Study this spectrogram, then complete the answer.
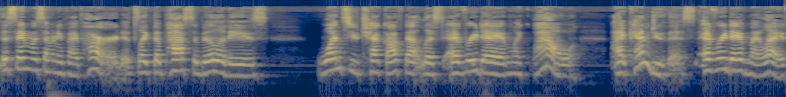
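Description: A woman with an ordinary speaking voice talks at a fairly quick pace, her fairly high pitch showing ordinary variation. The recording is very clean, with a silent background. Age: 40s. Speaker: salon owner and hairstylist. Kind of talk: casual interview chat.

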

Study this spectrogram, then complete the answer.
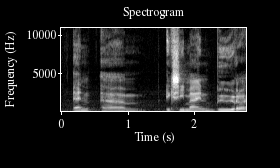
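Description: A fairly low-pitched man talks with monotone, flat intonation. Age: 40s. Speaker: podcast host and business coach. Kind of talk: solo podcast monologue. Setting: empty office.

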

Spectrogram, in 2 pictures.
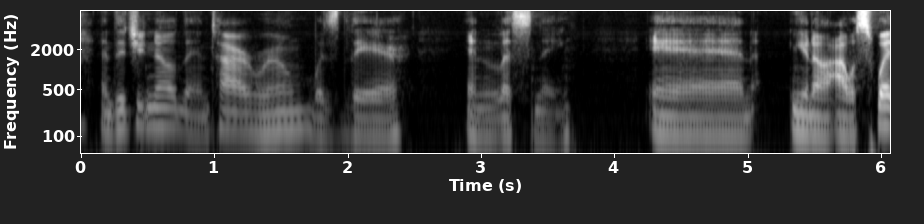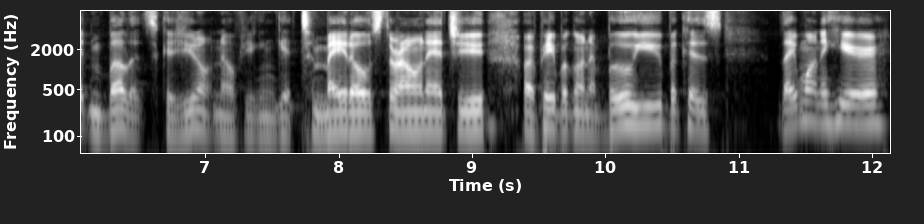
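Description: A man's fairly low-pitched voice with a Southern US accent, at a moderate pace, with ordinary pitch variation. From Southeast Arkansas, US South. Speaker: jazz musician. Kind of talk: interview. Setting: radio studio.

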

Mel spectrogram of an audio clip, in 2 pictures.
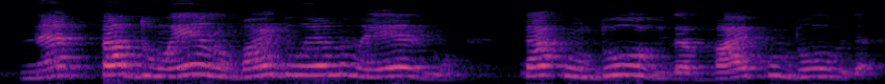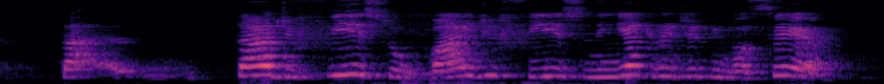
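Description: Very slow speech with audible room echo. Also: woman. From Rio de Janeiro state, Brazil (Belford Roxo). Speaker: businesswoman, beauty school owner. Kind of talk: interview, life story.

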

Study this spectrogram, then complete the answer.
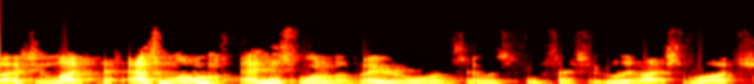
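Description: Here is a man speaking. His pace is very fast. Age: 50s. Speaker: mobile game player. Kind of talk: casual chat.

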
